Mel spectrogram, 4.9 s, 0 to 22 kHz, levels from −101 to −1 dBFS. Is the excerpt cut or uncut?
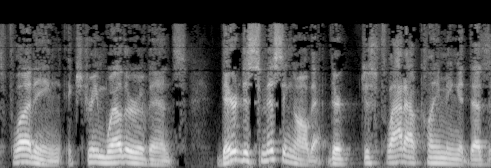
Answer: cut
